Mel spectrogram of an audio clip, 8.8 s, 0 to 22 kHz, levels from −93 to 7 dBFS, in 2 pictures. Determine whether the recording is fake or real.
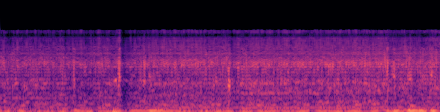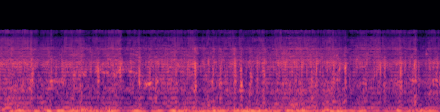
fake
